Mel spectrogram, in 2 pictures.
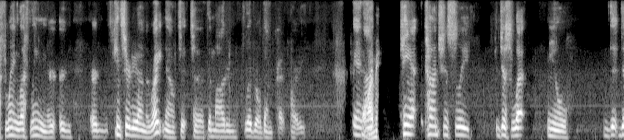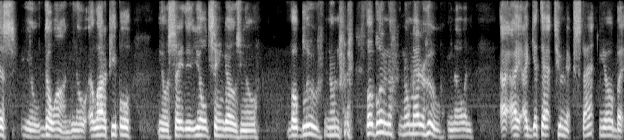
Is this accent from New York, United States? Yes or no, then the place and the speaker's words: no; McKean County, Northwest Pennsylvania, United States; I grew up here in Northwest PA, McKean County, about hour east of Erie.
